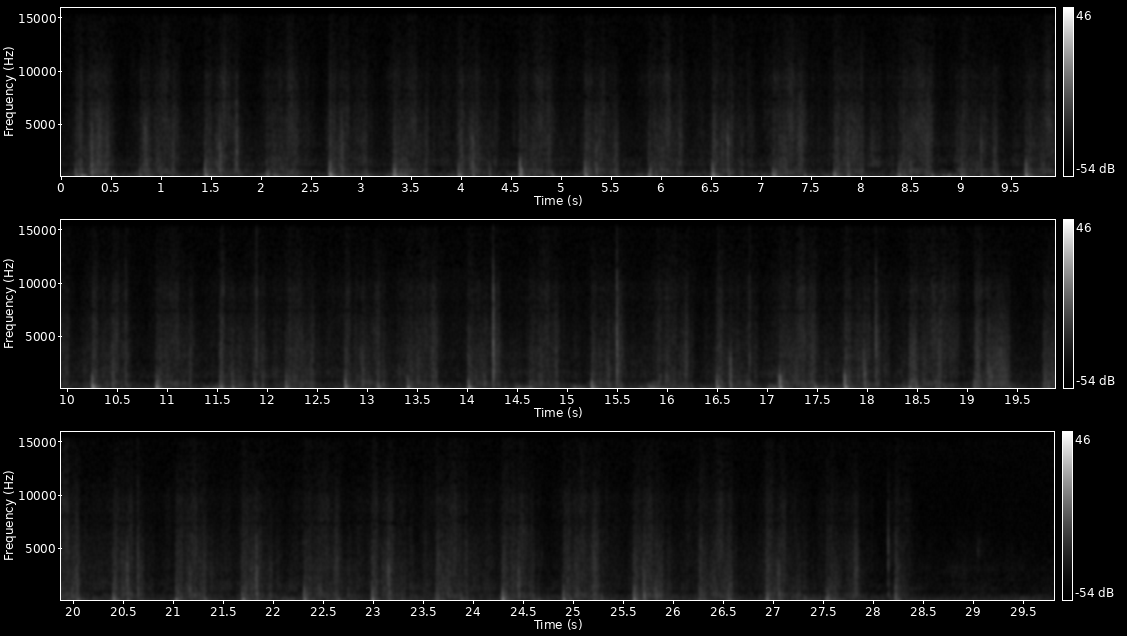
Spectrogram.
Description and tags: Slippers on rug, slow pace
